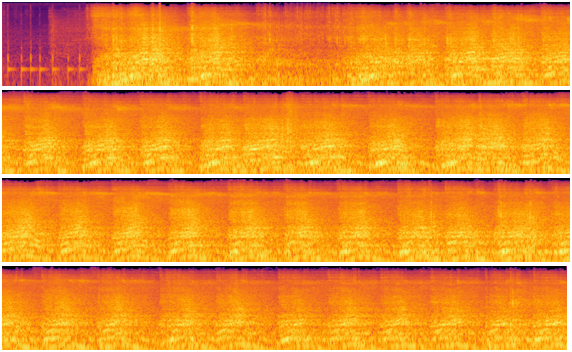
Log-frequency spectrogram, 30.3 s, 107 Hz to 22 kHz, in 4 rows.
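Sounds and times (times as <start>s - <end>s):
Porsche 911 GT1 engine: 1.1s - 30.2s.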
